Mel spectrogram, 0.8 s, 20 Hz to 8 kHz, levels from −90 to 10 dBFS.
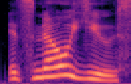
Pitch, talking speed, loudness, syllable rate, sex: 245 Hz, 220 wpm, -13 LUFS, 5.1 syllables/s, female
